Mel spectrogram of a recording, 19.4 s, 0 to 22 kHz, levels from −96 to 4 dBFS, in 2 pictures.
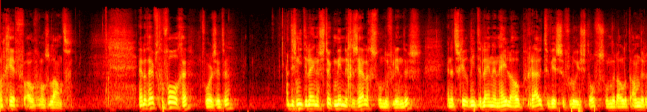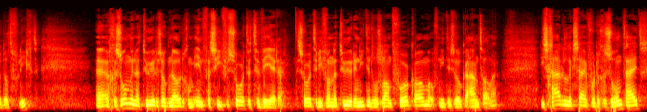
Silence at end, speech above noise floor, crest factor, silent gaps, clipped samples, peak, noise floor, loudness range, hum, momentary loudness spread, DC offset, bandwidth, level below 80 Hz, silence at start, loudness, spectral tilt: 0 s; 36 dB; 16 dB; none; under 0.1%; -2 dBFS; -54 dBFS; 3 LU; none; 10 LU; under 0.1%; 15.5 kHz; -40 dBFS; 0 s; -18 LUFS; -5 dB/octave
